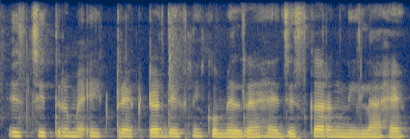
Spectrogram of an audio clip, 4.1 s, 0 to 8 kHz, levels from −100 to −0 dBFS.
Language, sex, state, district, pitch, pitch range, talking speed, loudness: Hindi, female, Gujarat, Valsad, 185 Hz, 175-195 Hz, 205 wpm, -17 LUFS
